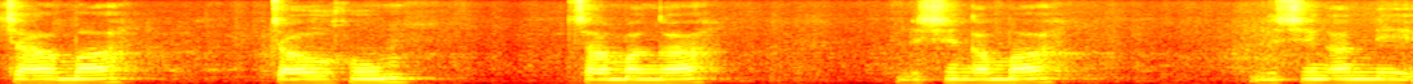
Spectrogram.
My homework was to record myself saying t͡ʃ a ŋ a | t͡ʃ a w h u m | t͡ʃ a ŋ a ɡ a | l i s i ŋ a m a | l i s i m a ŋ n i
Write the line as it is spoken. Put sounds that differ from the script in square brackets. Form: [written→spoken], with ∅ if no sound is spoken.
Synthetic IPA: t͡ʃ a [ŋ→m] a | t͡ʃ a w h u m | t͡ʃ a [ŋ→m] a [ɡ→ŋ] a | l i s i ŋ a m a | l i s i [m→ŋ] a ŋ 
